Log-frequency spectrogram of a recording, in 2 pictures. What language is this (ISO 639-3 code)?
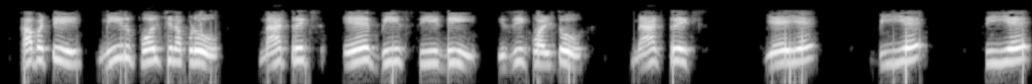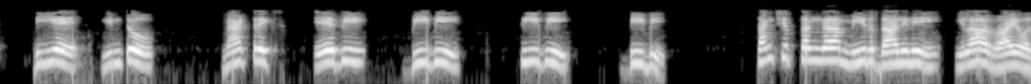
tel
